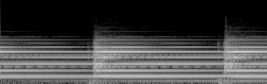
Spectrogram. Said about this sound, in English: So let's ring the bell for a solid weekend.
